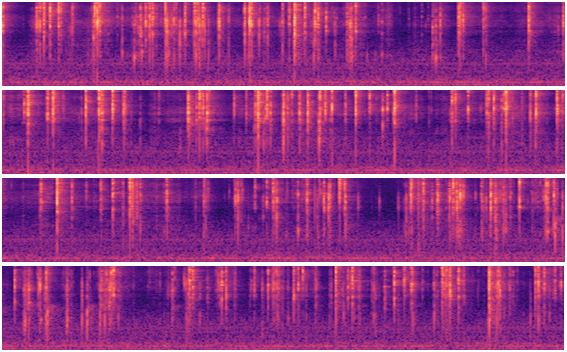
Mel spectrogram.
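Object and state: Plastic and foil blister pack of gum.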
